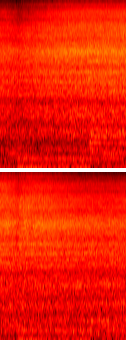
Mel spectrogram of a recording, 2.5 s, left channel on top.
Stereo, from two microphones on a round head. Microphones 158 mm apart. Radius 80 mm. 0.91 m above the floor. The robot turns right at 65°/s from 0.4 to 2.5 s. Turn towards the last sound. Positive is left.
turn(degrees=100)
